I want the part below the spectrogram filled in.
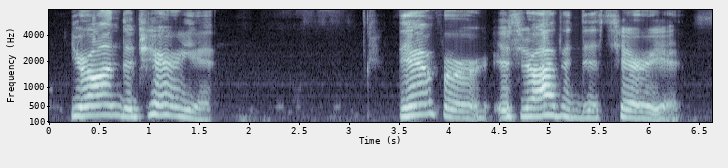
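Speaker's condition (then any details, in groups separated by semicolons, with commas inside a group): Throat cancer radiation damage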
